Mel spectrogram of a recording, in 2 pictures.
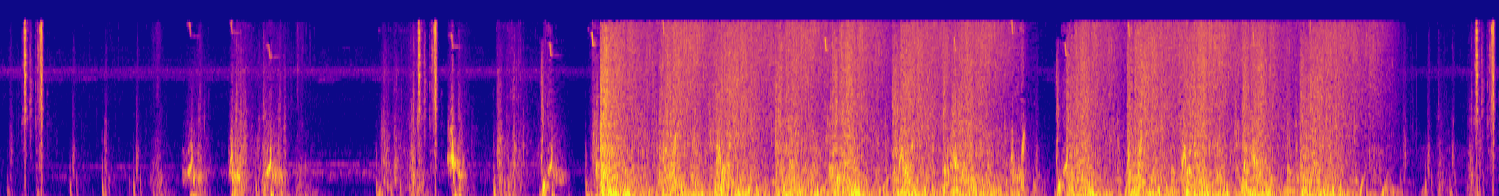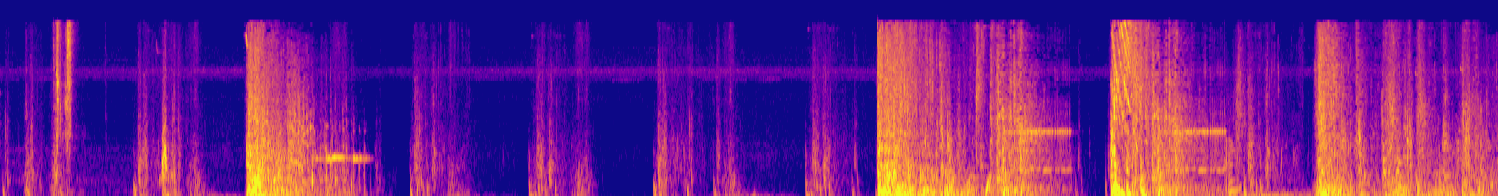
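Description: A pickaxe strikes with sharp knocks.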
